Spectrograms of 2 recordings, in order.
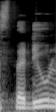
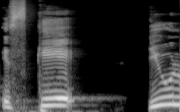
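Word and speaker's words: schedule: लेकिन ये शेड्यूल नहीं होता है। इसको हम स्केड्यूल पढ़ते हैं।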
